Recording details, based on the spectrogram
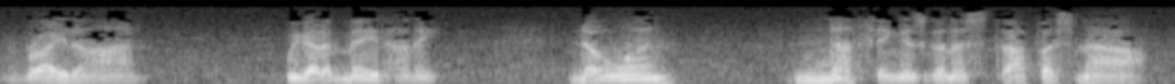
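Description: An actor playing an easygoing, confident and contented husband in an old radio drama. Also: male voice, low voice, expressive, measured pace, breathy edge, full character voice. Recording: muffled, band-limited old radio recording.

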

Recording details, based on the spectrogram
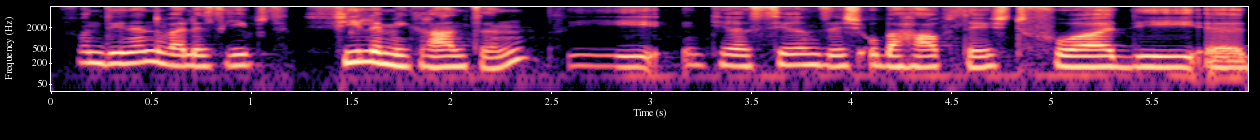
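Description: A young woman from Israel speaking German, careful and deliberate, as a panel guest. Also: fairly low pitch, warm tone. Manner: careful, deliberate non-native phrasing. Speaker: panel guest, language student. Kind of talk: panel discussion.

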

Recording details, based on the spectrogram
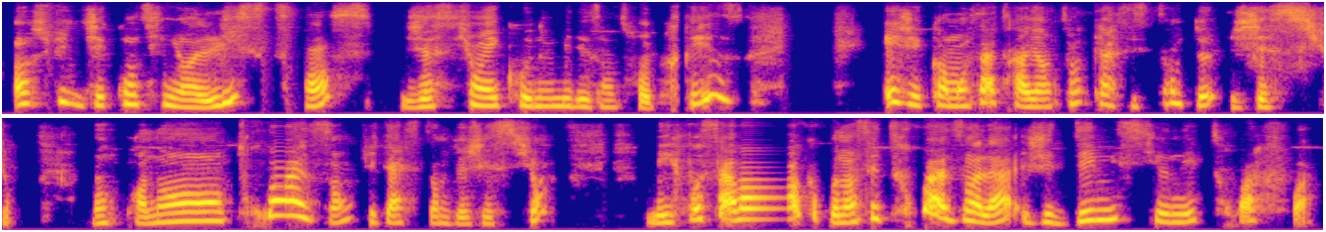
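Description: A young woman from Martinique tells her story as a guest in a relaxed, chatty way. Her voice sounds dull and lo-fi. The recording is dry and close, with no room sound. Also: fairly high pitch, moderate pace, slightly rough, no room sound. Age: 20s. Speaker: guest entrepreneur. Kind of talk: casual interview conversation.

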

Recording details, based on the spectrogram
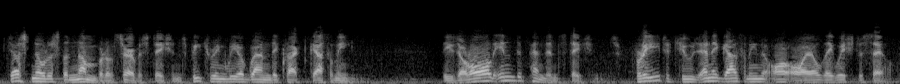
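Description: A man reading a persuasive sponsor announcement on a 1930s radio show, with a muffled old recording sound. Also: medium pitch. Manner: smooth persuasive sales read.

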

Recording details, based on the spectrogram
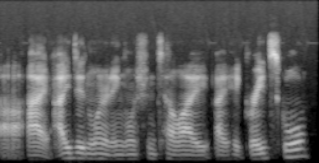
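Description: A young man talks in a fairly low voice, earnest and a little halting as he restarts his sentences. The sound is dry and close, and slightly muffled. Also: steady tone, a bit bright, no room sound. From United States (Brooklyn). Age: young adult. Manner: earnest, frequent restarts and fillers. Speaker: interview guest, valedictorian. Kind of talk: casual interview.

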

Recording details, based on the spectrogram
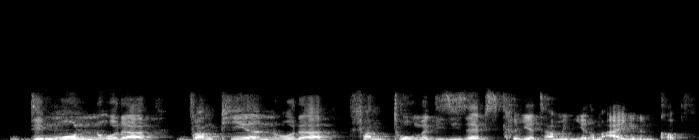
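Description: A man whose first language is French talks as a coach in an interview, earnest and motivational, spinning out long metaphors. His pitch sits mid-range for a man. The recording is a little muffled. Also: sing-song, moderate pace, darkish tone, a little hiss or hum. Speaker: interview guest, speaker and coach. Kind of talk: casual interview talk.

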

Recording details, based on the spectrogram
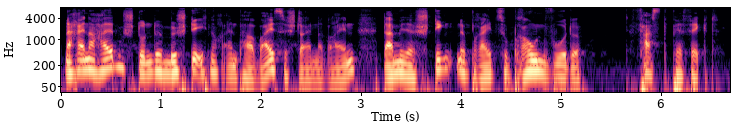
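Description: A man's voice: medium pitch, expressive, measured pace, darkish tone, no room sound. A man co-hosting a podcast, reading out listener stories in an amused, informal way. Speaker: podcast co-host.

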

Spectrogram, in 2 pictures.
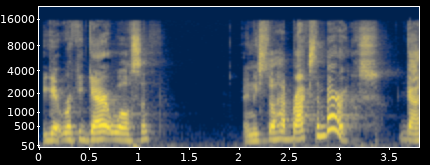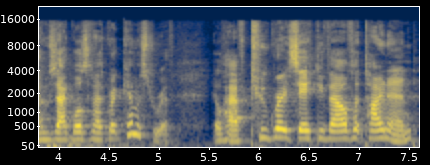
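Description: A man hosting a solo sports podcast, giving conversational, opinionated commentary with emphatic stresses and deliberate pauses. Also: high-pitched, expressive, a bit bright.

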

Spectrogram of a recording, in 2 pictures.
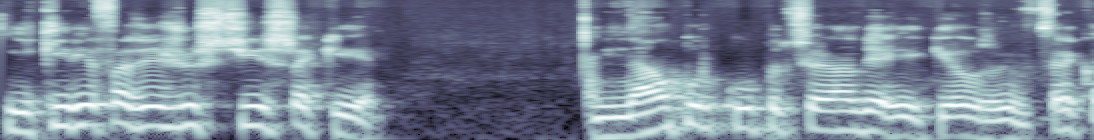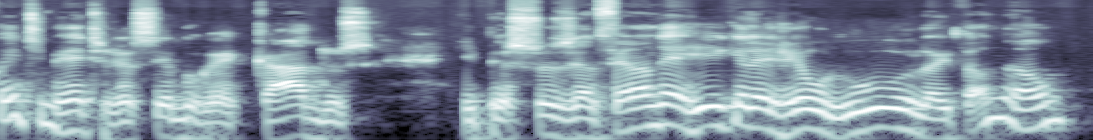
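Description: A man's voice: fairly high pitch, moderate pace, mellow. A man with a Brazilian accent hosting a political talk show, giving opinionated, wry commentary. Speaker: show host.

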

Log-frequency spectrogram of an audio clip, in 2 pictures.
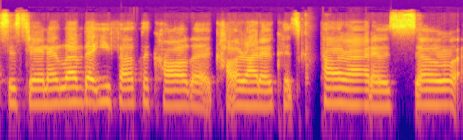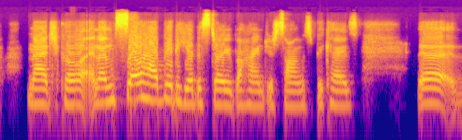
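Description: A woman with a creaky, fry-laden voice at a middle pitch hosts a casual chat. She is effusive and affirming, talking informally. The recording is dry and close. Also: a little mellow, dry recording. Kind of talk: casual spiritual conversation.

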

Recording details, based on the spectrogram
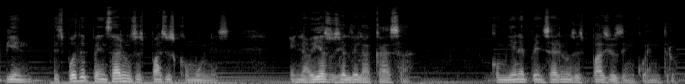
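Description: A man giving a reflective academic lecture in a measured, deliberate way, breaking his phrases with pauses. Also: lowish voice, fairly even intonation, vocal fry. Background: guitar music.

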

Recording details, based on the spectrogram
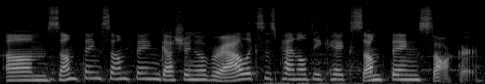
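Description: A woman's voice: fairly high pitch, moderate pace, a bit bright, close to an everyday voice. A woman acting in an audio drama as a guarded, stressed teenage girl athlete, with a dry, defensive delivery. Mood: teasing.

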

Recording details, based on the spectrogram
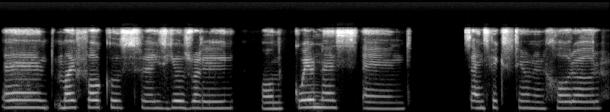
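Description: A young adult woman from Greece with a Greek accent, a guest poet who talks thoughtfully in a casual interview, pausing on fillers. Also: a little high, no echo, low-quality recording. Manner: thoughtful, unhurried, halting with fillers.

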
